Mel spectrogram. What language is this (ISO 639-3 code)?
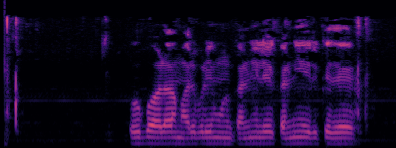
tam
